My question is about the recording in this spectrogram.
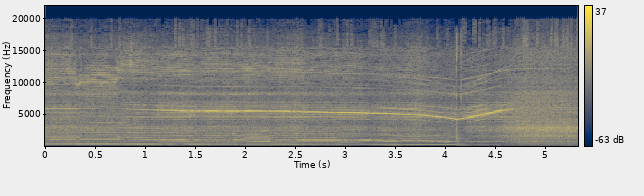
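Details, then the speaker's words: Shariff DMC2 CNC spindle pushed to the limit with a 3 mm end mill in a very heavy cut: spindle whine sags in pitch as it bogs under overload, then a sharp snap and pitch jumps back as the end mill breaks. "what i wanted to point out is that you can hear the spindle start to bog down before it snaps"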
